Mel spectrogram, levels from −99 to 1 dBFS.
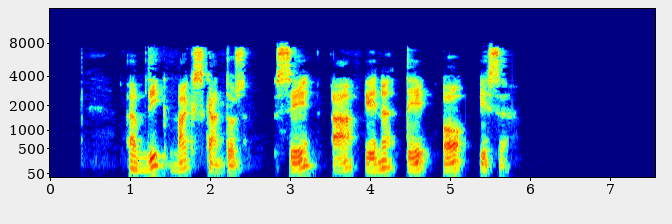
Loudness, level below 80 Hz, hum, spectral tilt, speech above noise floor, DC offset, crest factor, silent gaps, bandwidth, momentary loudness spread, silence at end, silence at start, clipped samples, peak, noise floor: -17 LUFS; -58 dBFS; none; -2 dB/octave; over 72 dB; under 0.1%; 20 dB; none; 8.4 kHz; 9 LU; 1.85 s; 0.95 s; under 0.1%; 0 dBFS; under -90 dBFS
